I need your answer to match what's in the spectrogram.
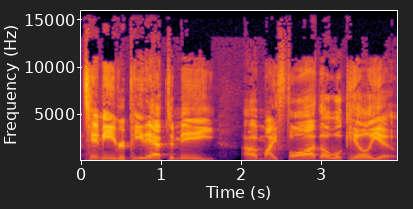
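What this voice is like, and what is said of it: Imitated thick Staten Island accent. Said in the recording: “they're from Staten Island ... how do they let you work with children with that accent?”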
